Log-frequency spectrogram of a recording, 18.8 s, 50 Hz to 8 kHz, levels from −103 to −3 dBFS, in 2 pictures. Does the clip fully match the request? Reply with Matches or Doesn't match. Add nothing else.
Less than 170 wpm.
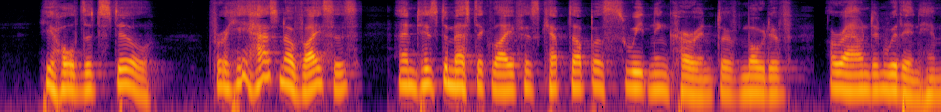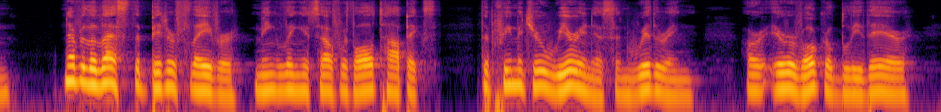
Matches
